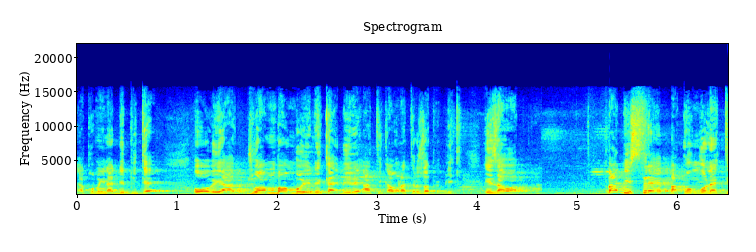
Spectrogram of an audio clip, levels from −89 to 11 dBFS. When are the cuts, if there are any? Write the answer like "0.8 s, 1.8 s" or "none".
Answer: 4.7 s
